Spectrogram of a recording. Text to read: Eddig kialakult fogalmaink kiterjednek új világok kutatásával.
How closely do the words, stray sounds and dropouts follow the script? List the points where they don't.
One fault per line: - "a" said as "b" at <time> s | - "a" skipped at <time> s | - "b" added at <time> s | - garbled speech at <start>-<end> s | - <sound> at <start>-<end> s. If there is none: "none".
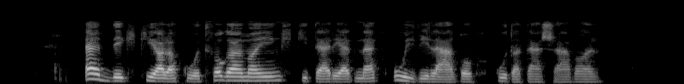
none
